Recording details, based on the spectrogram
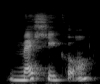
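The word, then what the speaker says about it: México: But in certain Aztec origin words like Mexico, we can pronounce it like that hard H, or that J sound.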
